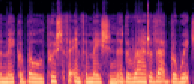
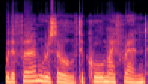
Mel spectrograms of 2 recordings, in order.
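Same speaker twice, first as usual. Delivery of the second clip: usual speaking voice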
